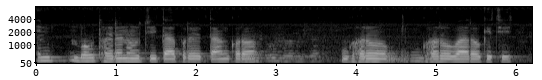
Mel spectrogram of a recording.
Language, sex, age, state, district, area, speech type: Odia, male, 18-30, Odisha, Malkangiri, urban, spontaneous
